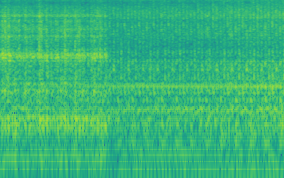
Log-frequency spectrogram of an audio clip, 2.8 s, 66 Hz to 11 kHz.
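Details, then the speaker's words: Renault Master 2 diesel van, 306,000 km, smoke and bad smell from engine bay; rough uneven run with rattling, chattering knock; crankshaft pulley disintegrated and belt cracked. "piste bir koku geldi a o 306000 de ülkemin güzel insanları ve krank kasnağı dağılmış bıçaklamışlar yaklaştırıp kayış çatlamış"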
